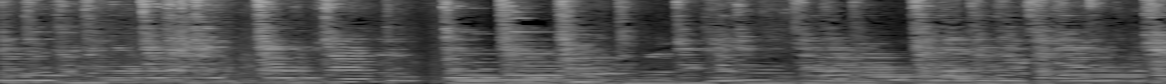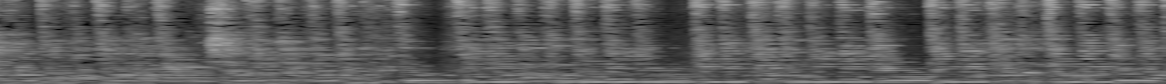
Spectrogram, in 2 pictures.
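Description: Acoustic guitar strummed steadily in an instrumental passage of a live song, with no singing. The playing drops out briefly about two seconds in, then lower notes come in.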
